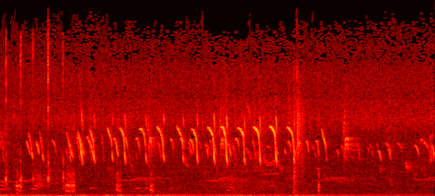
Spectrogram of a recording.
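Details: Week-old hatchling chickens being fed in the evening: a chorus of thin, rapidly repeated peeping notes, each sliding downward, with scattered pecking clicks and a heavy low background hum.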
